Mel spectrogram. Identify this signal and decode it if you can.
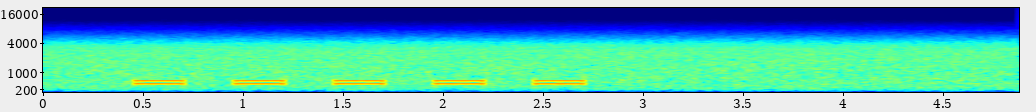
Telephone call progress tone (North American plan), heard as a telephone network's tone, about 480, 620 Hz, 0.25 s on and 0.25 s off, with phone line noise. Congestion tone.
